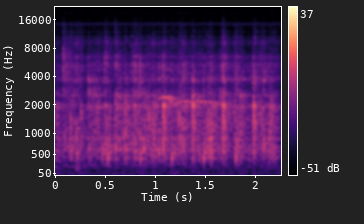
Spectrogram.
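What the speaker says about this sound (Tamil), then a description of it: "அதுக்கே தனியாக நீங்கள் அவருக்கு ஒரு கைத்தட்டல் கொடுக்கலாம்" An audience at a film trailer launch breaks into brief, moderately loud applause, a close crackle of many hands clapping without any talk.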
